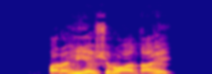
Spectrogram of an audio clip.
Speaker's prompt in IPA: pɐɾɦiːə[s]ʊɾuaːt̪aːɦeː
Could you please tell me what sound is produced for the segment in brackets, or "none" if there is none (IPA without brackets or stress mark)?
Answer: ʃ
